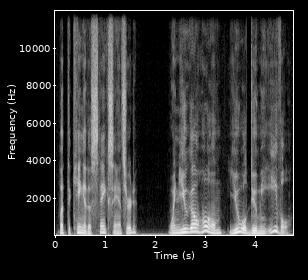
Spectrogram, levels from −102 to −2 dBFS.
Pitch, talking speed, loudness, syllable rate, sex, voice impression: 145 Hz, 200 wpm, -16 LUFS, 5.1 syllables/s, male, masculine, adult-like, thick, tensed, slightly powerful, bright, soft, cool, calm, friendly, reassuring, wild, lively, kind, slightly modest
